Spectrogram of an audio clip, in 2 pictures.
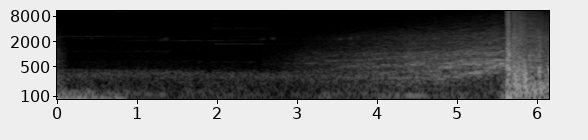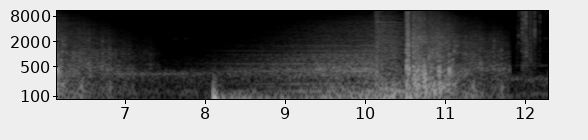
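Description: A gunshot in the Sherlock Holmes Crime & Punishment game, with two sharp loud cracks several seconds apart, each trailing off over a low rumbling background with no talking.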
